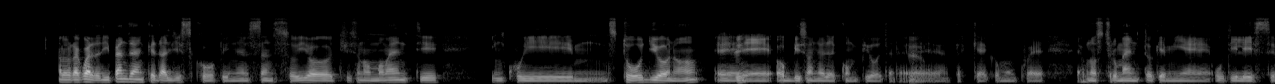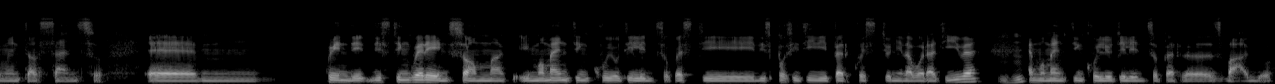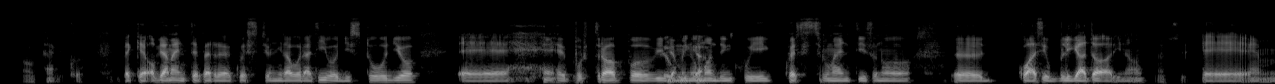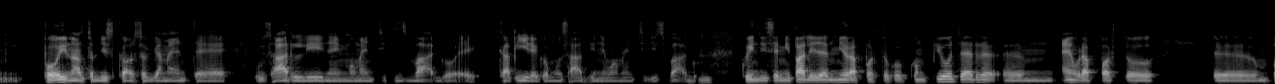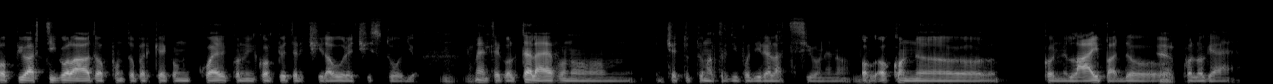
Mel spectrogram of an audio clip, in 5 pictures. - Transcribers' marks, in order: other background noise; chuckle
- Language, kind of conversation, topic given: Italian, podcast, Quali abitudini aiutano a restare concentrati quando si usano molti dispositivi?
